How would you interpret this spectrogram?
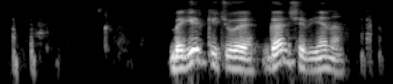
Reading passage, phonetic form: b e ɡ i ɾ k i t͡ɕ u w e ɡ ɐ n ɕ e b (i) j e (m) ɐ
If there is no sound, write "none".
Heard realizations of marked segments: i, n

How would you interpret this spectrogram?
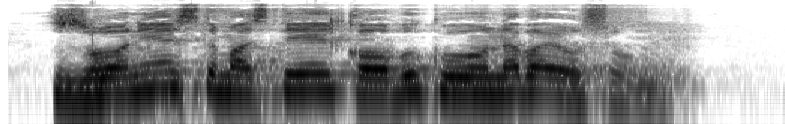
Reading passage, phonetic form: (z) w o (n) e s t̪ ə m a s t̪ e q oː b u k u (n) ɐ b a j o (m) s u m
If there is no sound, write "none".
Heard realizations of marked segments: z, n, n, none

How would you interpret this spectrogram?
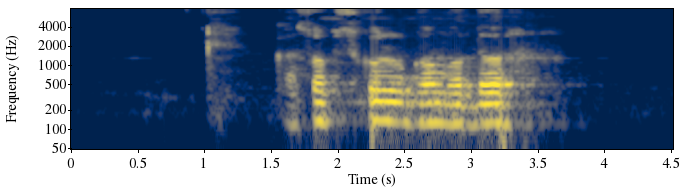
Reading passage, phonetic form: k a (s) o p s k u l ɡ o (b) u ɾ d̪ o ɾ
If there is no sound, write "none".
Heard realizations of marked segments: s, m

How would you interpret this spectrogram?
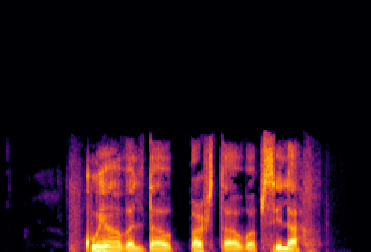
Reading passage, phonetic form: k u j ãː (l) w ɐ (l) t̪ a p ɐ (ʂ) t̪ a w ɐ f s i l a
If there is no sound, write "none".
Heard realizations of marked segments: none, l, ʂ

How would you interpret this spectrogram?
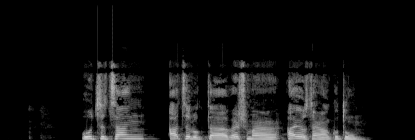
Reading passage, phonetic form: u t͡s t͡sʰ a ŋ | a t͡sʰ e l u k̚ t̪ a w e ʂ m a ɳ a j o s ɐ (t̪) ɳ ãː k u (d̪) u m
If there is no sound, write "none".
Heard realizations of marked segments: none, t̪

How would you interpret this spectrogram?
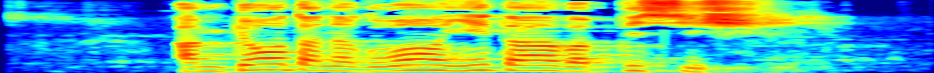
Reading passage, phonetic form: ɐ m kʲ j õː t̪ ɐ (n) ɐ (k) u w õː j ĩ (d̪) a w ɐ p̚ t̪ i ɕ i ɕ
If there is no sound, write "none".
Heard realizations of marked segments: n, ɡ, t̪

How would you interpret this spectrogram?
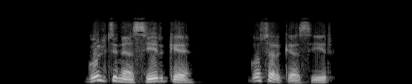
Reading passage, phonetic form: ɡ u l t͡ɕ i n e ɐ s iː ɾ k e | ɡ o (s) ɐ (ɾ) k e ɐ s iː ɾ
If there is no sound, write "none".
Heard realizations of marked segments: s, ɾ

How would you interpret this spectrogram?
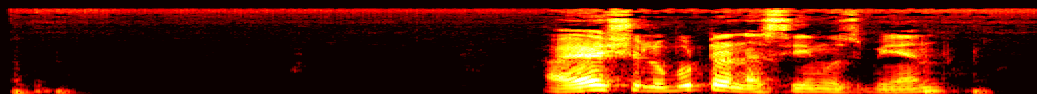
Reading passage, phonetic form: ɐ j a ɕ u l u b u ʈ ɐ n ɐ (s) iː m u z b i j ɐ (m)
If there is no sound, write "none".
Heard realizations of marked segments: s, n

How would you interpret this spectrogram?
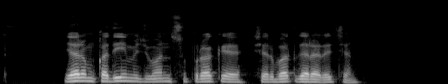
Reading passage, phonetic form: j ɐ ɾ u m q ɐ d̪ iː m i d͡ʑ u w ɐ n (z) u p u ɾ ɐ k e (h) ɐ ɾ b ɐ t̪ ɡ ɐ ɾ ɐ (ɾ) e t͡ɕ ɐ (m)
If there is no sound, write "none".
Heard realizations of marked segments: s, ɕ, ɾ, n

